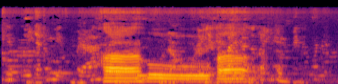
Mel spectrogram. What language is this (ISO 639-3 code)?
grn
